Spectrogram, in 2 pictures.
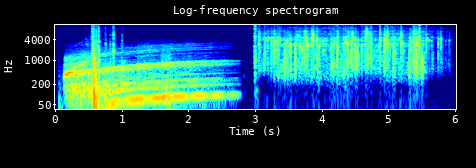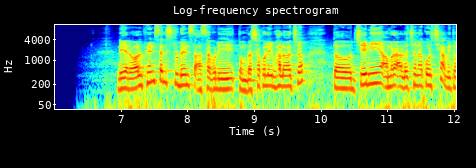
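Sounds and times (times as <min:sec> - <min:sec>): low tone with rising sweep: 0:00.2 - 0:02.7
shattering clatter of clicks: 0:03.0 - 0:06.0.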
